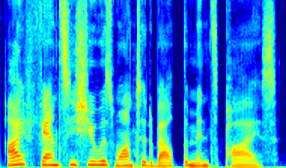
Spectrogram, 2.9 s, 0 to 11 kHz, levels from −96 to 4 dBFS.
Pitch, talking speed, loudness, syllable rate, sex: 205 Hz, 190 wpm, -19 LUFS, 4.9 syllables/s, female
